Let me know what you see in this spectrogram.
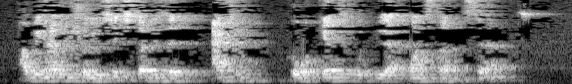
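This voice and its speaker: Speech at a very fast pace, echo in the room audible and background noise noticeable. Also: man. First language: Castilian Spanish. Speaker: radio host, panelist. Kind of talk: panel debate. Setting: live event with audience.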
